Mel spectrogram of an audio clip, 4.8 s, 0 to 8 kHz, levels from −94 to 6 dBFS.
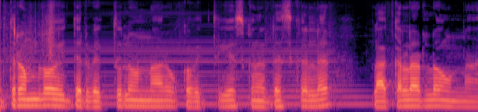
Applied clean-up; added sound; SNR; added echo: none; Bowed string instrument; 17 dB; none.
